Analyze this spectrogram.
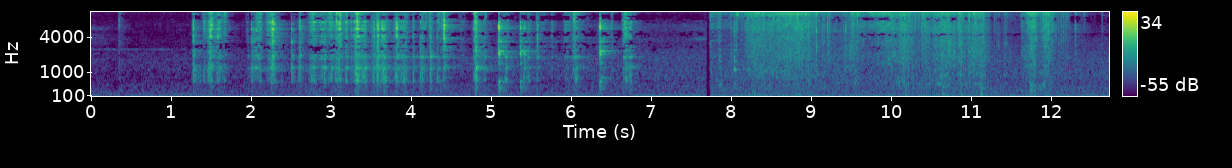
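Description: Metal tongs tapping and scraping on a Tefal Cook Healthy nonstick frying pan, a rapid, irregular run of sharp clicks. About eight seconds in, the sound cuts to a steady hiss.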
